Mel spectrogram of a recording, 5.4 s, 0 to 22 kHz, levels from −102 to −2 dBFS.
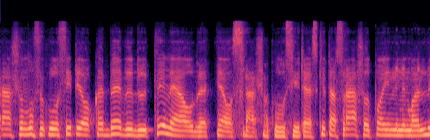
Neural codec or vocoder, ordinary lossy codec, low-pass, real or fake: codec, 44.1 kHz, 1.7 kbps, Pupu-Codec; Opus, 16 kbps; 10.8 kHz; fake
